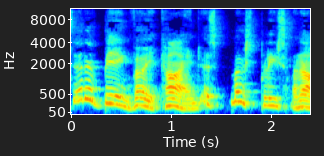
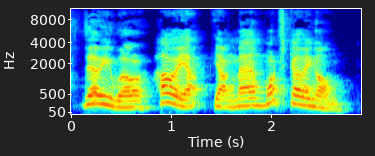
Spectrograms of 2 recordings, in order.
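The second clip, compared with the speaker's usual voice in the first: louder, brusque policeman voice; impatient policeman; 6 dB louder than usual. Acted. Policeman finally hearing out the young man, impatient. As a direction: give in loudly and impatiently. Exasperated policeman gives in to boy.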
